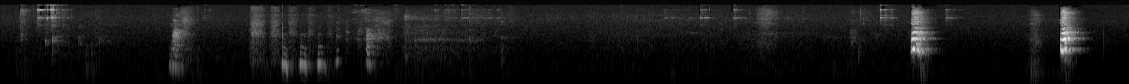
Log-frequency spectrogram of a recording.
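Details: Two pet dogs, a Shiba Inu and a Corgi, playing together indoors: soft short grunts and yips cluster in the first four seconds, then a long quiet gap, then two loud, sharp barks about a second and a half apart.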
